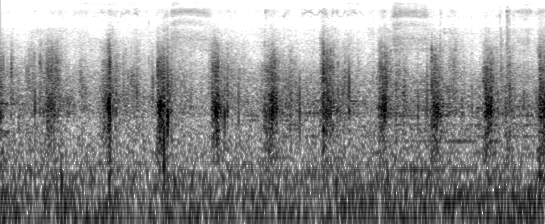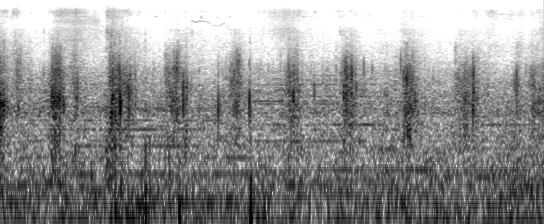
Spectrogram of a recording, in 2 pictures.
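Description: Footsteps of a person walking steadily along a castle path, about two steps a second.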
